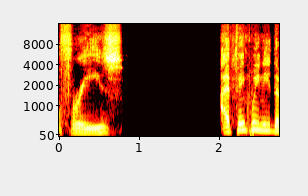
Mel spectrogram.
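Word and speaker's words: Fries: big names will freeze I was saying Fri that's how it looks like it's pronounced will freeze I think we need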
